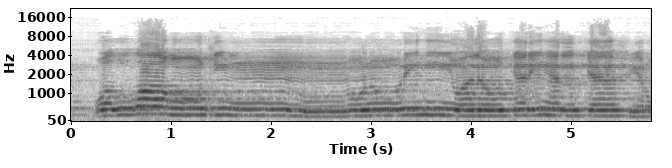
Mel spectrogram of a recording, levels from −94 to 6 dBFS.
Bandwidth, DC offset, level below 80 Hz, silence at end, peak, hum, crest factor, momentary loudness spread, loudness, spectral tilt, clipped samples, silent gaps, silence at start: 13.5 kHz; under 0.1%; -64 dBFS; 0 s; -12 dBFS; none; 12 dB; 6 LU; -24 LUFS; -3 dB/octave; under 0.1%; none; 0 s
